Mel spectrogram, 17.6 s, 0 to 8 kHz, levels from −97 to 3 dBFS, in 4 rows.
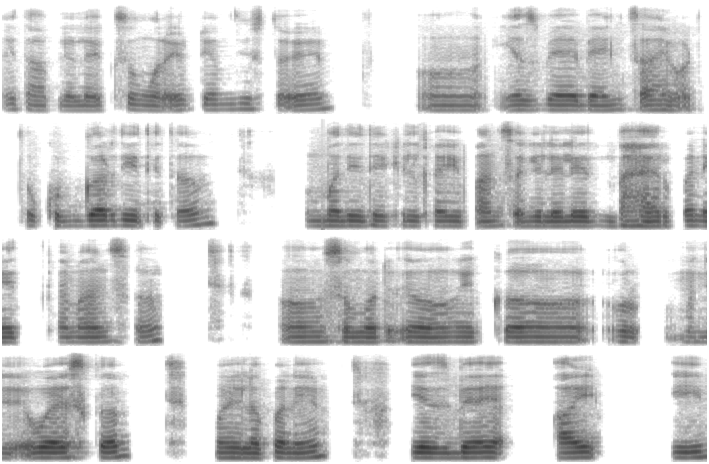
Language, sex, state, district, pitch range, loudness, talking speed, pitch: Marathi, male, Maharashtra, Dhule, 125-135 Hz, -33 LUFS, 135 wpm, 130 Hz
